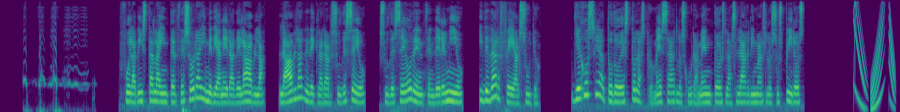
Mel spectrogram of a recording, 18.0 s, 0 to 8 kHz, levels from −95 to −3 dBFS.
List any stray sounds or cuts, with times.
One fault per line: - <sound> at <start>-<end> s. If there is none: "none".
- bark at 0.4-2.0 s
- chirp at 17.1-17.9 s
